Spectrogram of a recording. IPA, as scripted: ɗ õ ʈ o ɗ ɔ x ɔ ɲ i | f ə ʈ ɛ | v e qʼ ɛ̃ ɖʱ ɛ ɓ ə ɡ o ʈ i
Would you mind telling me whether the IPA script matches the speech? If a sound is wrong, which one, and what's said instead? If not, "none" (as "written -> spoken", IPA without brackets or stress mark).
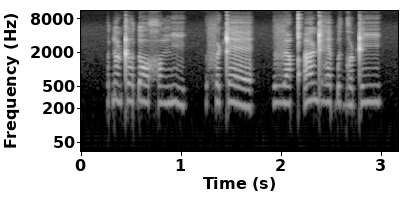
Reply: ɲ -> ŋ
